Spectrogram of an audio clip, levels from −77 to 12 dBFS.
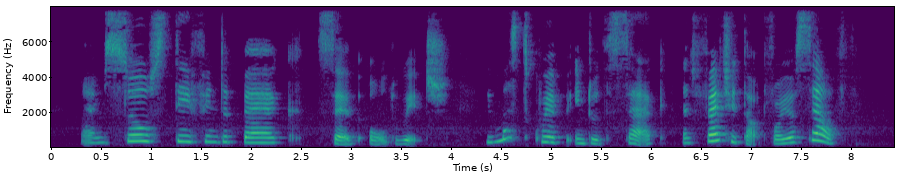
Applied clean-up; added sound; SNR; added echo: none; none; none; none.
